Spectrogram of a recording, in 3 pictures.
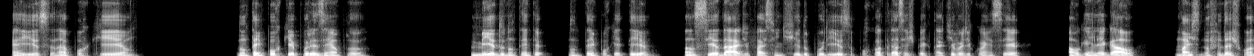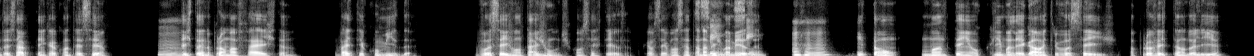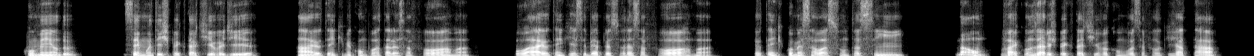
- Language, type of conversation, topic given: Portuguese, advice, Como posso aproveitar melhor as festas sociais sem me sentir deslocado?
- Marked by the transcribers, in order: other background noise; tapping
